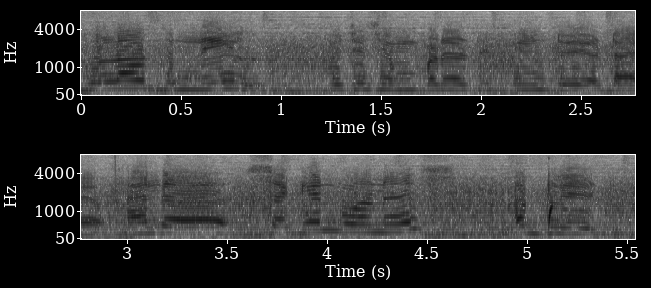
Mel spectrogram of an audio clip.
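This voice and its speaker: A man with an Indian accent talking casually from inside a motorcycle helmet as he rides and vlogs. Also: sits high. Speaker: motorcycle vlogger. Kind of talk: casual talk to camera while riding. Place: outdoors, riding a motorcycle. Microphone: mic inside a helmet. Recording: muffled helmet audio, loud road and wind noise. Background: loud wind, engine and traffic.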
